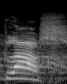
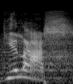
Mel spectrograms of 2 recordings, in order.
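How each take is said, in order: First: The g and the l form one cluster. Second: A vowel separates the g and the l. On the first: The speaker calls it right. "উচ্চারণটা হবে গ্লাস" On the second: The speaker calls it wrong. "যেমন গেলাস"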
